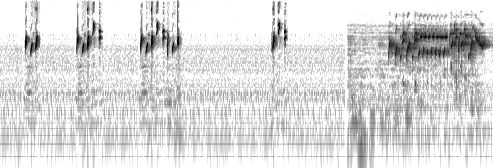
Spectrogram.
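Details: European goldfinch singing short clusters of high twittering notes around four kilohertz, several bursts separated by pauses, then a longer buzzy trilled phrase near the end.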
